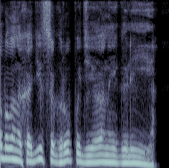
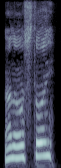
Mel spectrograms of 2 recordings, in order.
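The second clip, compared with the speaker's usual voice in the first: loud, higher barked command; sharp stop order; 9 semitones higher, 4 dB louder, slower than usual. A narrator's reading. Doorkeeper stops a boy at the turnstile, loud and sharp. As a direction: halt him on the spot.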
